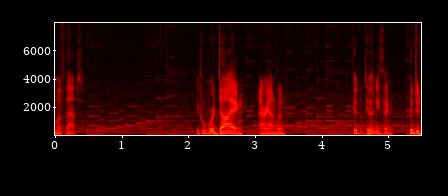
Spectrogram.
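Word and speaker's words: Arianwen: Arianwin. No, that's right. It's right. It's right. I'm right. We're good. We're good. That's the Welsh word.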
